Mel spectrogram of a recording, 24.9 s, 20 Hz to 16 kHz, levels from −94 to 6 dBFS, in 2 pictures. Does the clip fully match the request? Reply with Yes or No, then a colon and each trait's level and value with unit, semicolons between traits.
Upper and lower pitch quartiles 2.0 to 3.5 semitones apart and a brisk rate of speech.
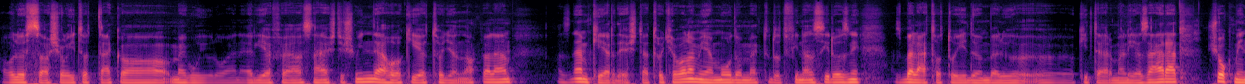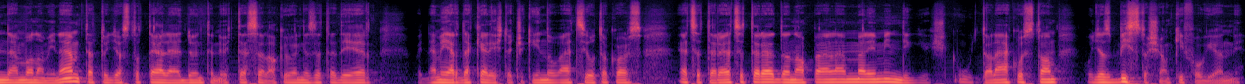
Yes: narrow, 2.4 semitones; fast, 165 wpm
